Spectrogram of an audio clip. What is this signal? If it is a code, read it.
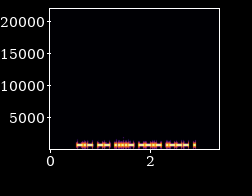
Morse code, heard as a keyed tone, about 36 wpm, 700 Hz. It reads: KM4QJE
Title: USA Call Signs - 6 Characters - 6x Character Spacing - 35wpm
